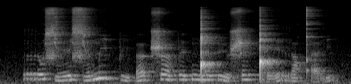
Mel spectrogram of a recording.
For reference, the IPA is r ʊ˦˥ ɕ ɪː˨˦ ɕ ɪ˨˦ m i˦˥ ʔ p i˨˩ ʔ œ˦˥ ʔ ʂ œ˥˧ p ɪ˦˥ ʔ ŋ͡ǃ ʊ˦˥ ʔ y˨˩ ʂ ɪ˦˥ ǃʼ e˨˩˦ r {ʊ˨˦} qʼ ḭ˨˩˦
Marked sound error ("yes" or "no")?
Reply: yes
